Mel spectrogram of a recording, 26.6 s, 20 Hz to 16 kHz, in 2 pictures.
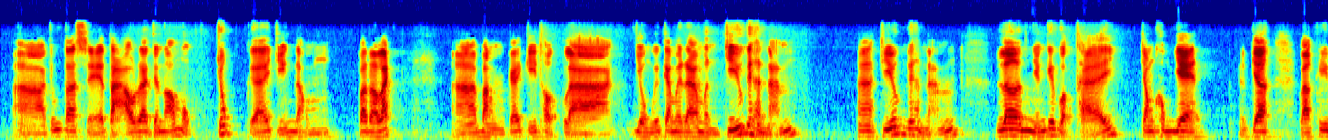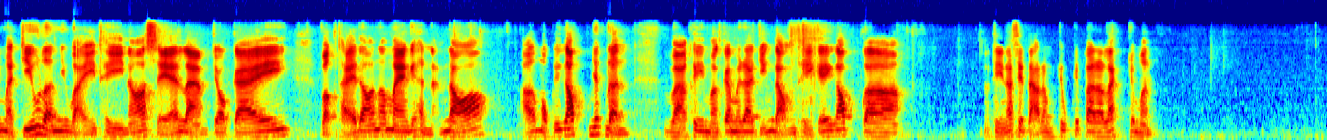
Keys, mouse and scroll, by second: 17.3 click, 19.6 click, 21.3 click, 22.6 click, 25.4 click, 26.0-26.5 typing.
